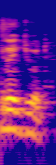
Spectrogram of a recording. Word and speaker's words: graduate: ग्रेजुएट। डी को ड द ज तीनों बोलते हैं।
